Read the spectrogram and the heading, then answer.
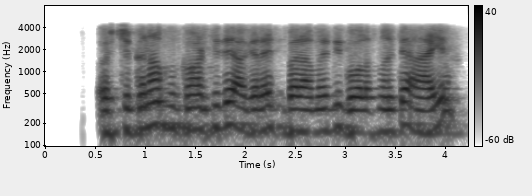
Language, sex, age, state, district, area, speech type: Kashmiri, male, 30-45, Jammu and Kashmir, Pulwama, urban, conversation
